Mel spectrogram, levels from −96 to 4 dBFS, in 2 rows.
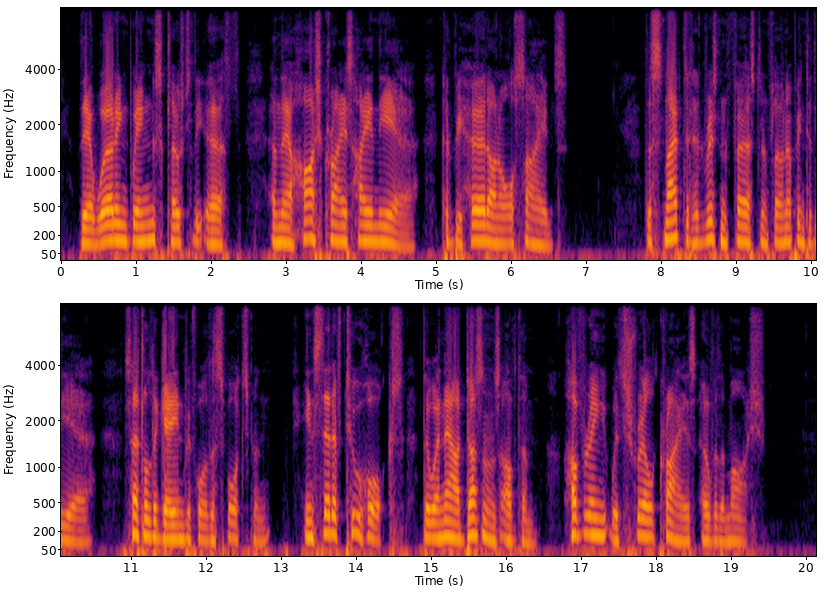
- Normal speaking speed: Yes, average, 165 wpm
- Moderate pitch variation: Yes, average, 3.9 semitones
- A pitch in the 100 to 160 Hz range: Yes, medium, 140 Hz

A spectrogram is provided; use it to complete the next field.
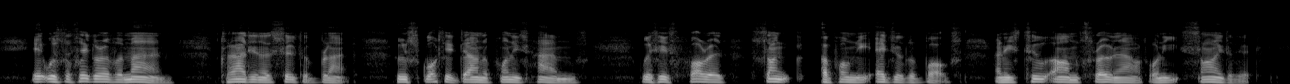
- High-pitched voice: No, low, 110 Hz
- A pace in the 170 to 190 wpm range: Yes, average, 185 wpm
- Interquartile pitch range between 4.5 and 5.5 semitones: No, average, 3.3 semitones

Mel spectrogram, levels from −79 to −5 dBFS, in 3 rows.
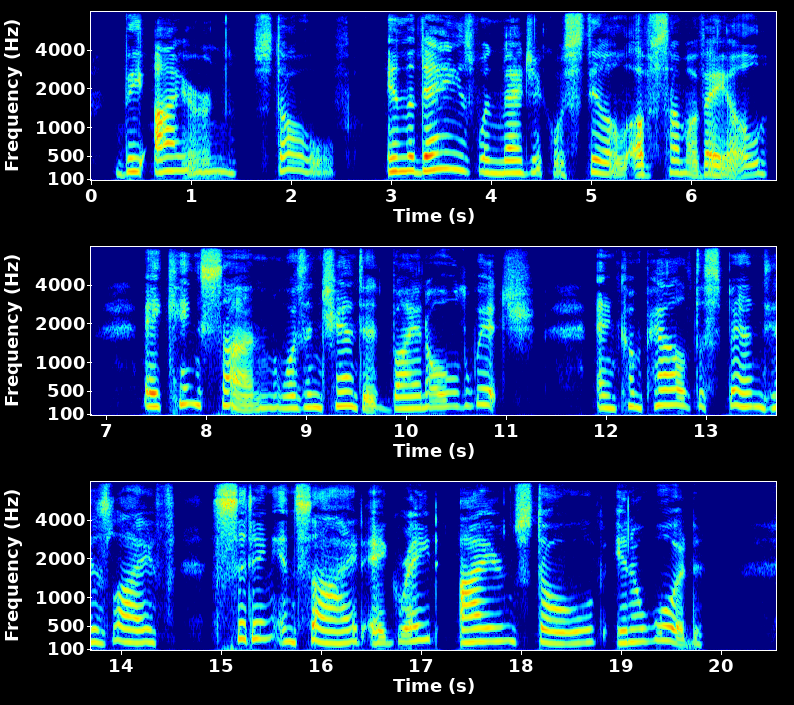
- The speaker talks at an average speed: No, slow, 110 wpm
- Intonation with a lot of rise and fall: No, average, 2.9 semitones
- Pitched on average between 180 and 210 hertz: No, high, 225 Hz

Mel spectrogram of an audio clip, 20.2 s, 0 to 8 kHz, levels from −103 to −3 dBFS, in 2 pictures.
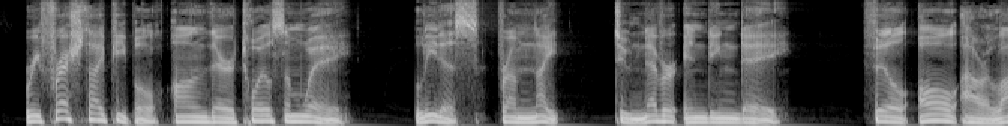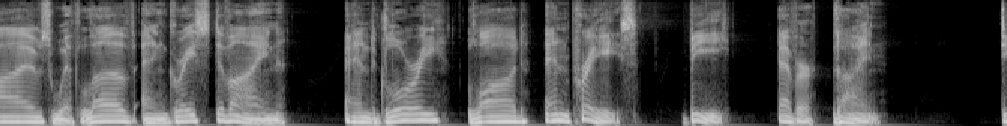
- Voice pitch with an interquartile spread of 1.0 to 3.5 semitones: No, average, 5.0 semitones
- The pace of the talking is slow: Yes, slow, 95 wpm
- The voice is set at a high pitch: No, low, 115 Hz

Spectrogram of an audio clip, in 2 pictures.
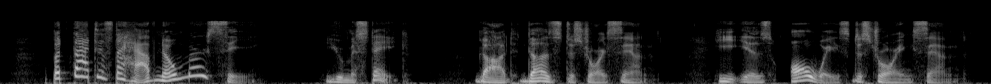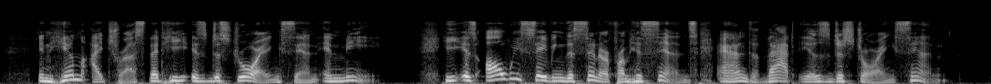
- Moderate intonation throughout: No, wide, 7.6 semitones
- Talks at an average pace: No, slow, 130 wpm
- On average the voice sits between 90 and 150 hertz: Yes, medium, 140 Hz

